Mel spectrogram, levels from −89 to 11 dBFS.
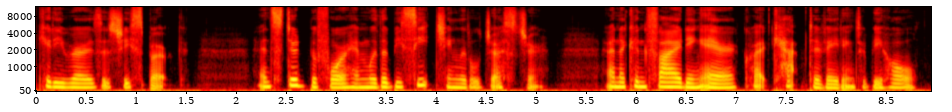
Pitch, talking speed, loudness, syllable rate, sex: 175 Hz, 145 wpm, -19 LUFS, 5.1 syllables/s, female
